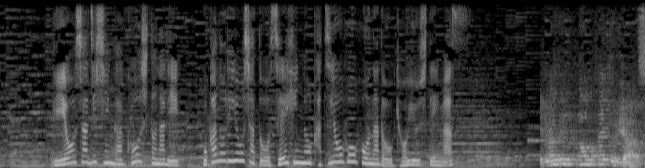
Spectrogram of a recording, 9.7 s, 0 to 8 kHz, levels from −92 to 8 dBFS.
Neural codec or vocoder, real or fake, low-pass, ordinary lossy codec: none; real; none; none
